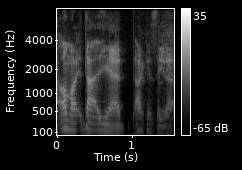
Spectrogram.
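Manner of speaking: ordinary delivery, nothing marked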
